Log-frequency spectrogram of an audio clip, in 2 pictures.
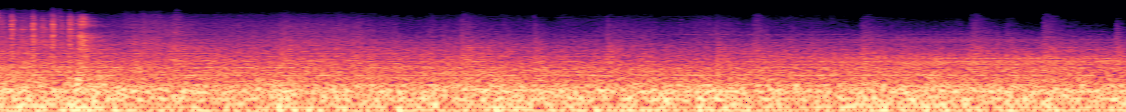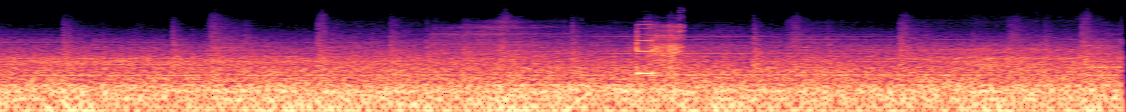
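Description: Waves splash and rush against a submarine's hull.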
